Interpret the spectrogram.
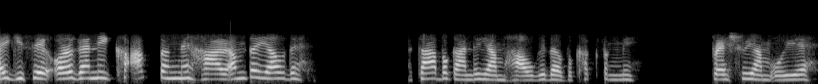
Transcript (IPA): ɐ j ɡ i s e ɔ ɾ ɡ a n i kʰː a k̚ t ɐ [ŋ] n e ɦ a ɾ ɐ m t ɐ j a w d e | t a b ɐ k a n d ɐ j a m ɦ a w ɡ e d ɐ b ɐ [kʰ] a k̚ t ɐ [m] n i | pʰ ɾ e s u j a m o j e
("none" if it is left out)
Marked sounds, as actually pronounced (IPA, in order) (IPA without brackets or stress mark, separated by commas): ŋ, kʰ, ŋ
